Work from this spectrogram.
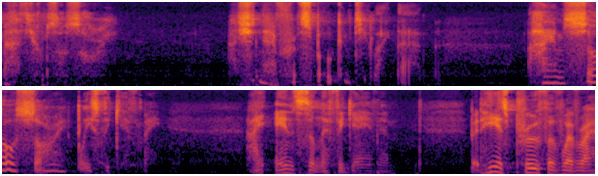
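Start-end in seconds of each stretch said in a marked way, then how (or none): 0.0-7.5 pastor's broken apology, whispered; tearful whisper. Retold or imitated. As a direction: whisper it like a remorseful man near tears. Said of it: "he suddenly starts to sob".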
